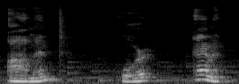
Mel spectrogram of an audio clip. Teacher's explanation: for both variations the stress is in the first syllable and though the letter l is sometimes pronounced by some it is rather silent for most educated speakers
